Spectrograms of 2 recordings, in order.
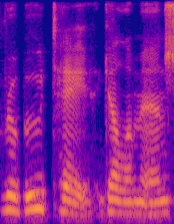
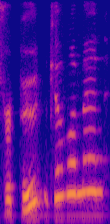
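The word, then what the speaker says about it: Roboute Guilliman: It's like I've heard I've heard his name pronounced Rabbout Gillaman, but I guess it's Rabboot Gillaman.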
